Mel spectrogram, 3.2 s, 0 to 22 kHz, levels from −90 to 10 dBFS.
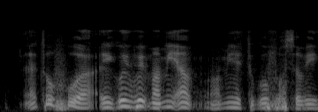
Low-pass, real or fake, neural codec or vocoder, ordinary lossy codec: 7.2 kHz; real; none; AAC, 32 kbps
